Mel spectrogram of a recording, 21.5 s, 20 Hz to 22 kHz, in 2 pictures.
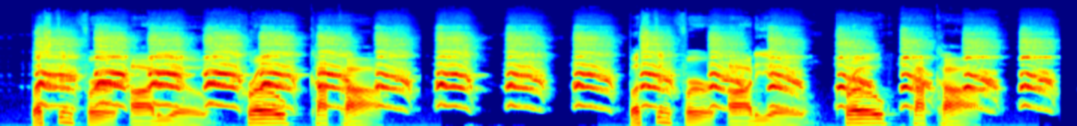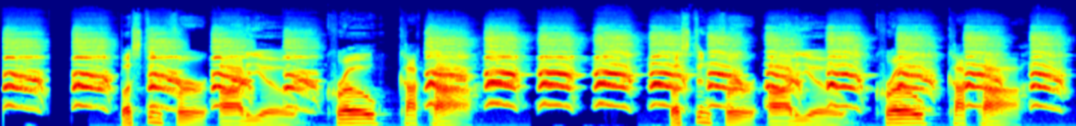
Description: Multiple crows that are worked up over an animal distress sound. Good sound to play when calling predators in the daytime to add realism to your set.
BFA Crow Ka Ka Sample.mp3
